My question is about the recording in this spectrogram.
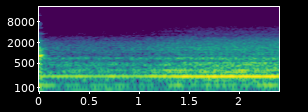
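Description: Steady background machine hum: one low, even tone with a faint hiss, getting slightly louder toward the end.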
